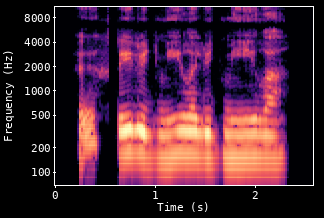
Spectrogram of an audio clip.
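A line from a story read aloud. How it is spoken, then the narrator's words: Quiet muttering under breath. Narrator (Russian): Тихо приговаривая себе под нос, Анфиса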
